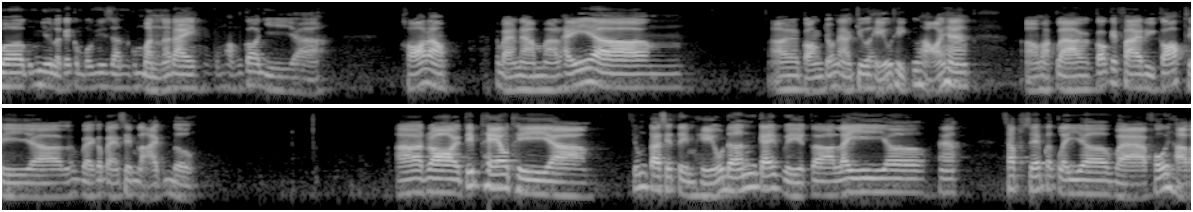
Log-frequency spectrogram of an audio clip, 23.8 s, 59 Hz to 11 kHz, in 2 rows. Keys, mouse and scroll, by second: 2.7 click, 5.3 click, 5.7 click, 9.4 click, 10.1 click, 12.0 click.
